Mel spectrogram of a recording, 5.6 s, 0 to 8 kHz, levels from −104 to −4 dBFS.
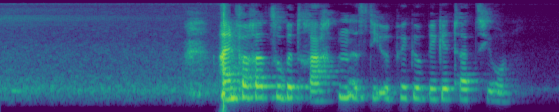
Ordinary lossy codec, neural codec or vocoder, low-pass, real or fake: MP3, 48 kbps; none; 7.2 kHz; real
